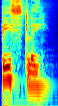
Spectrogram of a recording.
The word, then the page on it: beastly: British English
